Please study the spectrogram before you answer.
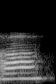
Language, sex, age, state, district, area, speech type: Tamil, female, 18-30, Tamil Nadu, Thoothukudi, rural, conversation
